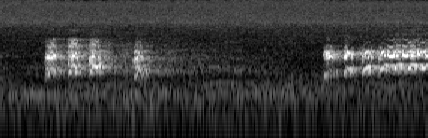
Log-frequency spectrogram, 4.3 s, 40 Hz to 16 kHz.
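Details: Unseen coyote near St-Andrews, 1 March 2019, unhappy about a person nearby: a few sharp barks, a pause, then a longer wavering yelping bark.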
